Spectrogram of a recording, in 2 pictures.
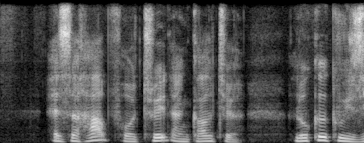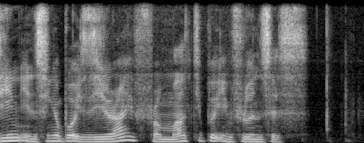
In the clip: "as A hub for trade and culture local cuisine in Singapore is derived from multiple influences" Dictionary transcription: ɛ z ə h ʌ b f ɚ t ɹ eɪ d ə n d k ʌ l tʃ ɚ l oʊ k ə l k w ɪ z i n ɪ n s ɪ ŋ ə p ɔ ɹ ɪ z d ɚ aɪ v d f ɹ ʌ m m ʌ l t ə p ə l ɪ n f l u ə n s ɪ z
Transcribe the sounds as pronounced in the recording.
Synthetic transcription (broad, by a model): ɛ s ə h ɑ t f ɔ t ɹ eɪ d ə n k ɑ l tʃ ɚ l oʊ k ə l k w ɪ z i n ɪ n s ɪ ŋ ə p ɔ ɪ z d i aɪ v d f ɹ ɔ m m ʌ l t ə p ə l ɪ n f l u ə n s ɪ s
